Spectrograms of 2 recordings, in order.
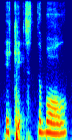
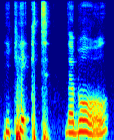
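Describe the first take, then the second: First: The t in 'kicked' is said lightly and softly. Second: The t in 'kicked' is said strongly and emphasized. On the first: "then I can say the t lightly or softly" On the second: "So I don't have to emphasize"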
